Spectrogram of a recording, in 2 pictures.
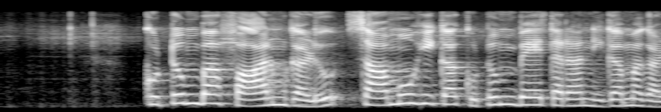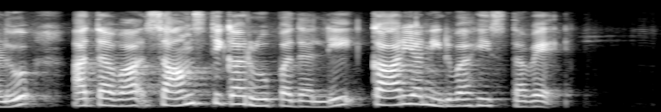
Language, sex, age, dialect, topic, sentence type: Kannada, female, 41-45, Mysore Kannada, agriculture, statement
